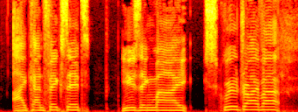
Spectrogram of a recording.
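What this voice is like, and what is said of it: Robot voice. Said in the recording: “A robot voice. ... You're still doing the voice.”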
